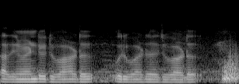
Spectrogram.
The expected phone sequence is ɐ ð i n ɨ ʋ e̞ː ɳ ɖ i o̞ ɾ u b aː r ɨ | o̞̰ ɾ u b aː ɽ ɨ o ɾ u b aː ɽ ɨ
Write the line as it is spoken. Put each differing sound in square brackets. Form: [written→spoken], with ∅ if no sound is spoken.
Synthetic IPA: ɐ ð i n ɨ ʋ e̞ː ɳ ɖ i o̞ ɾ u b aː [r→ɽ] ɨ | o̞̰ ɾ u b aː ɽ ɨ o ɾ u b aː ɽ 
